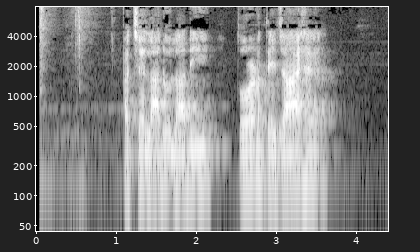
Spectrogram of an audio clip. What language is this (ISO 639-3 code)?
mve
